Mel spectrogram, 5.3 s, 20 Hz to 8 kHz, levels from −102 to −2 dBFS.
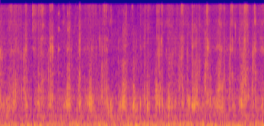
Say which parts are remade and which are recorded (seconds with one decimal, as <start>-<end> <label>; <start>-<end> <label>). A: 0.0-1.0 remade; 1.0-1.6 recorded; 1.6-2.1 remade; 2.1-2.8 recorded; 2.8-5.3 remade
